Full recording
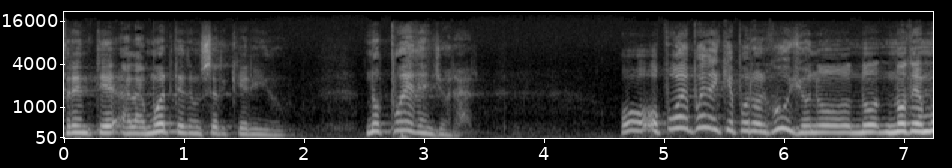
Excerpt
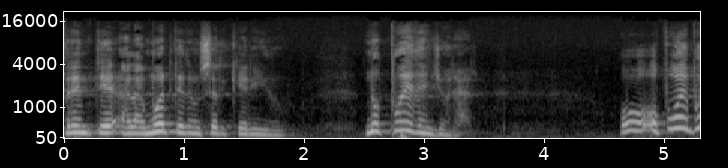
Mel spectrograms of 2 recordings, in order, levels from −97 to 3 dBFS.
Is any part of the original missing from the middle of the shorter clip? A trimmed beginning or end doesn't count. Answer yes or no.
no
